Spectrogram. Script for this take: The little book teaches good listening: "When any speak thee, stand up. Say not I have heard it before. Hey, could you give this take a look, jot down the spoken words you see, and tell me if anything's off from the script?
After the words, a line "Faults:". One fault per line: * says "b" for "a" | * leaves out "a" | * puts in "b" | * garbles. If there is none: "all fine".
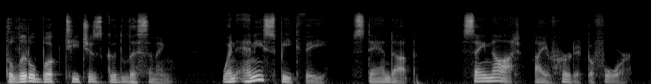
The little book teaches good listening: "When any speak thee, stand up. Say not I have heard it before.
Faults:
all fine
